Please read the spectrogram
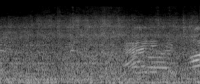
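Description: A heritage passenger train rolling past close by: a steady rumble of carriage wheels on the rails.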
